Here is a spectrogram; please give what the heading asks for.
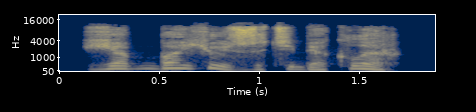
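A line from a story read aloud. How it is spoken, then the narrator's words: Whisper. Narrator (Russian): прошептала Беттон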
